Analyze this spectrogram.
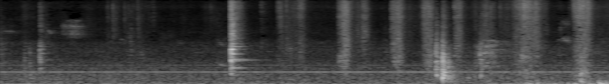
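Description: Objects being handled, with sharp knocks and clatter: three louder knocks about two seconds apart and lighter clicks between. A steady hum and a low rumble run underneath.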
